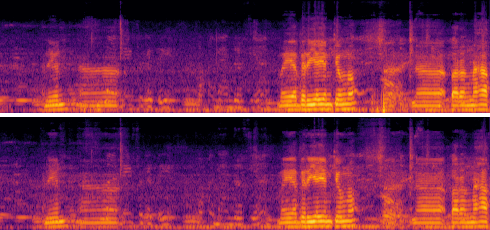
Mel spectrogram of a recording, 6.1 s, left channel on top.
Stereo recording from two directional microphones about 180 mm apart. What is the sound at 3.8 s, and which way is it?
Speech, 10° left (ahead or behind).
